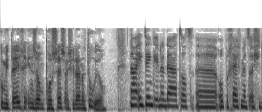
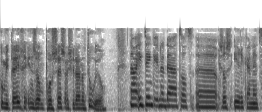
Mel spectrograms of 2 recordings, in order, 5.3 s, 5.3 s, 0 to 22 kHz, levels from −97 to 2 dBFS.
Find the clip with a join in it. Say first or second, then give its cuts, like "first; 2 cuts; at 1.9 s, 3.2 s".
second; 1 cut; at 4.4 s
